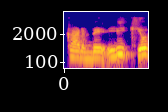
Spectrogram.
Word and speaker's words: Cardellicchio: Y para hacernos un balance justamente de lo que está ocurriendo, hemos invitado nuevamente a Cardeliquio, espero haberlo No, pronunciado bien en esta ocasión.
